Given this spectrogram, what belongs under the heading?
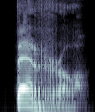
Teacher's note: Double R. You trill it. Perro. Tongue vibrates.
